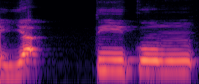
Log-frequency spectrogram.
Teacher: حمزہ ساکنہ جھٹکے کے ساتھ پڑھیں گے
